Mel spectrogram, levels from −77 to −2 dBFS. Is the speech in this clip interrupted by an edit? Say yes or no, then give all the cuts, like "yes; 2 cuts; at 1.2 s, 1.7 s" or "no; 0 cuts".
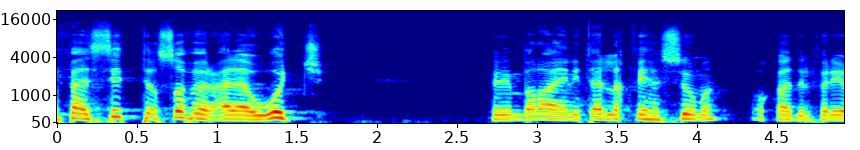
no; 0 cuts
